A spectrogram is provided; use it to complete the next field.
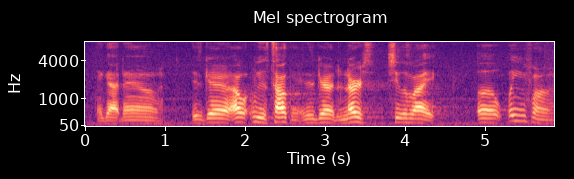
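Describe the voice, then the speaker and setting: A man in a Savannah accent, fairly high in pitch. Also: ordinary pitch variation, moderate pace. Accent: Savannah southern accent, Geechee-tinged. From US South, Savannah, Georgia. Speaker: rapper. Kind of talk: casual interview. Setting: sit-down interview. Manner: halting, repetitive.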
